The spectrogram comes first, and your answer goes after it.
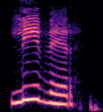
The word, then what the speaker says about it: líder: Líder, la sílaba con mayor fuerza es li, que es la penúltima sílaba, cumple con la regla, termina en R, por lo tanto se coloca tilde.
